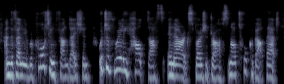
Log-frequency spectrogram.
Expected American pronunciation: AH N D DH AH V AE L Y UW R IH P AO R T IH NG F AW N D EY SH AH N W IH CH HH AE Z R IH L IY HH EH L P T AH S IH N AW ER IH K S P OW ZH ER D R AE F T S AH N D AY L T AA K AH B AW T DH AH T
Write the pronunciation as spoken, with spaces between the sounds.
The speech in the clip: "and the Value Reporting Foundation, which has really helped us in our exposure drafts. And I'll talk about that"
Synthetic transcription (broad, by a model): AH N DH AH V AE L Y UW R IH P AO R T IH NG F AW N D EY SH AH N W IH CH HH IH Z R IH L IY HH EH L P T AH S IH N AW ER IH K S P OW ZH ER D R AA F T S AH N AY L T AA K AH B AW T DH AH T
